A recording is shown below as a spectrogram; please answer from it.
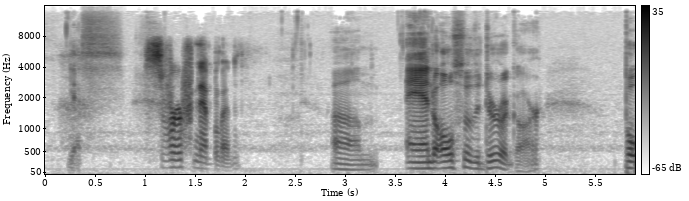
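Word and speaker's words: Svirfneblin: like Smurf with a V. Yes. Smurf Neblin.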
